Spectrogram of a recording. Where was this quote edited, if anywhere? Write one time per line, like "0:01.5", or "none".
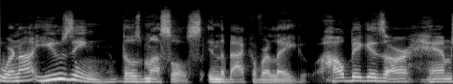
none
